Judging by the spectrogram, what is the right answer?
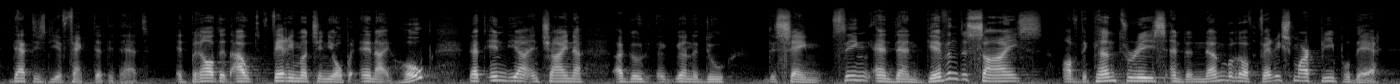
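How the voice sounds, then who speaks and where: The speaker talks at a moderate pace in a Dutch accent with lively intonation. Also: man, fairly high pitch for a man. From Netherlands. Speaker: marketing professor. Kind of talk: interview. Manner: halting, frequent self-corrections.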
